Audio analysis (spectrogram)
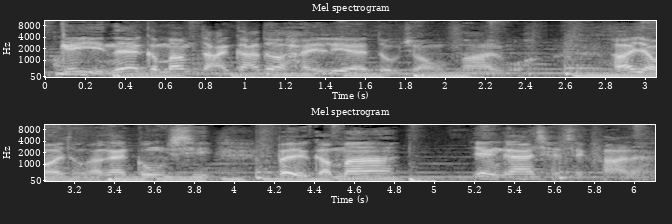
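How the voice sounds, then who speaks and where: A man's voice: medium pitch, animated, quick pace, over music, lightly acted. Breezy, forward young man played by an actor. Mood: eager, breezy. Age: young adult. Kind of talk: Cantonese radio drama acting.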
